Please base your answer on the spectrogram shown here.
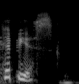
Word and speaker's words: Hippias: The next one is Poseidon Hippias. It's like if you took a hippo and a hippie and put it together to make the word Hippias.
